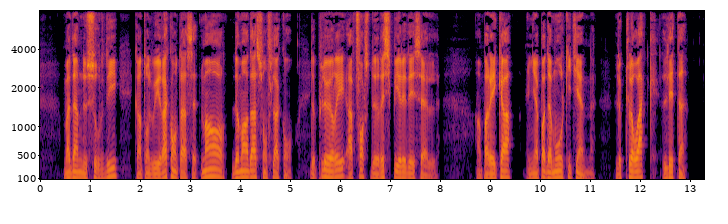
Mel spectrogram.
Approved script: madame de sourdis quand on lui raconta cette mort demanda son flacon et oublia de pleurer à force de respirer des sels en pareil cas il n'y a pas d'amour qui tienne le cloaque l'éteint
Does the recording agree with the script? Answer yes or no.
no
